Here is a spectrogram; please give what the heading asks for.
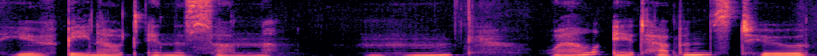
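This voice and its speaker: A woman playing a thousand-year-old vampire medic in an ASMR role-play, whispering breathily in a soothing, unhurried manner with murmured hums. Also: mid-range voice, mellow, breathy edge.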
